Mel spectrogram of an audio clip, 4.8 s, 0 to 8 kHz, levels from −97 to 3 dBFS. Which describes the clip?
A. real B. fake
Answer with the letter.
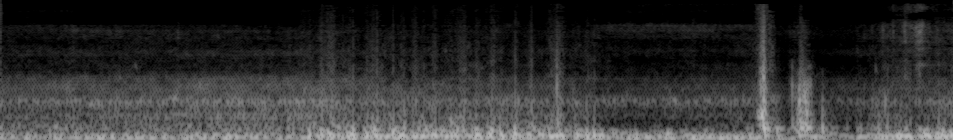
B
